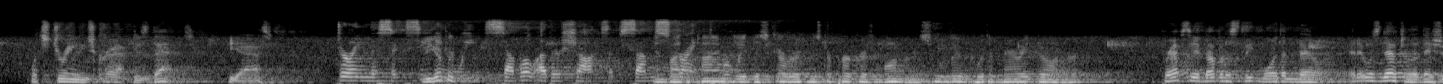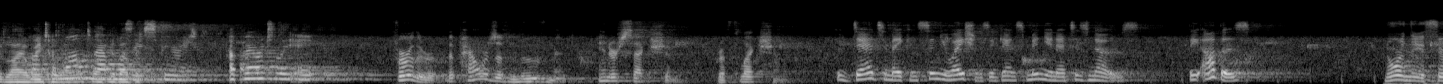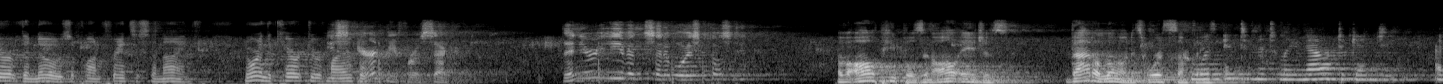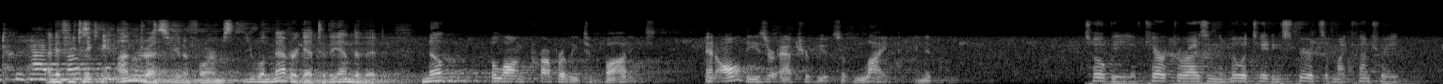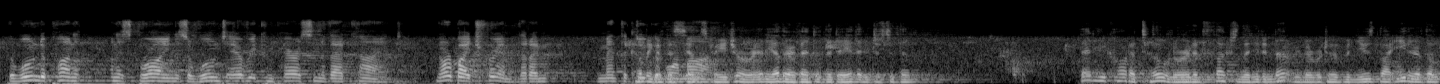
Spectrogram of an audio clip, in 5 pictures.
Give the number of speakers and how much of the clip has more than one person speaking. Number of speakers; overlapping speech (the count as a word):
ten, about 10%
